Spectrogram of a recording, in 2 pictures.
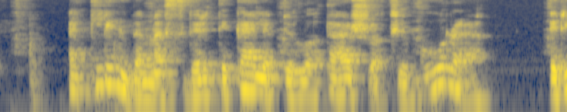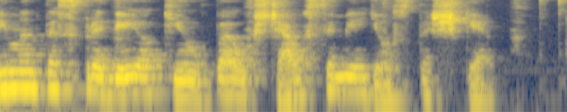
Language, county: Lithuanian, Kaunas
